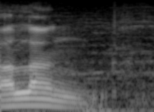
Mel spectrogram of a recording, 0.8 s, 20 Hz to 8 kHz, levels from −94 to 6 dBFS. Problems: background sounds at intervals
